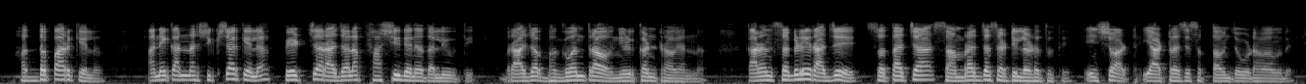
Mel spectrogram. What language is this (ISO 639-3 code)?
mar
